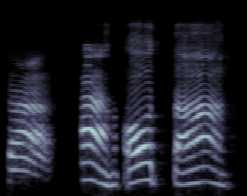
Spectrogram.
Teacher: Ta itu di ujung lidah bertemu dengan gigi seri atas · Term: Huruf ta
